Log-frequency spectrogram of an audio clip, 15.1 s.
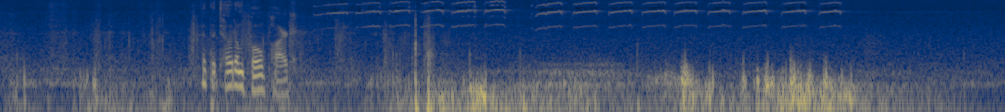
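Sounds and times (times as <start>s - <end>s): low rumble: 0.0s - 15.0s
footsteps on grass: 0.2s - 6.6s
bird chirping high upslurred: 4.7s - 12.7s.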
